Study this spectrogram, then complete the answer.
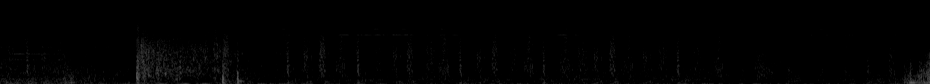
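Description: Soft sparkling chimes ring as glowing lights are gathered.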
